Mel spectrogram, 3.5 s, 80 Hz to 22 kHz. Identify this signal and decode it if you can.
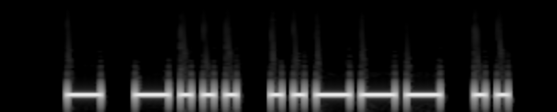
Morse code, heard as a keyed tone, about 17 wpm, 700 Hz. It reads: TB2I
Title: DXCC-100 Call Signs - 4 Characters - Repeated 3x - 17wpm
